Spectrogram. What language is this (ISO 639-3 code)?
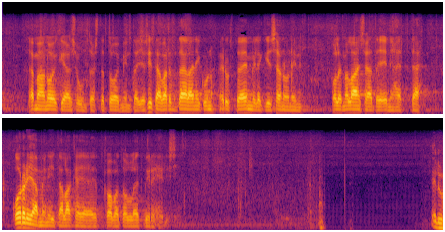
fin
